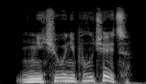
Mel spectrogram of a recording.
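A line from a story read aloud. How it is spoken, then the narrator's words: Reported. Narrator (Russian): доложил тот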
